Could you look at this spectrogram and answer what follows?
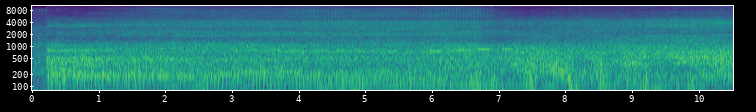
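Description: Wind buffeting the microphone of a camera carried on a moving bicycle: a steady rushing rumble that starts suddenly just after the start.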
